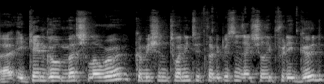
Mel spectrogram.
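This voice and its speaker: Over noticeable background noise, a man with a French accent speaks at a high pitch. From France. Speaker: investment youtuber. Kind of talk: casual analysis commentary. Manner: hesitant, many fillers.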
